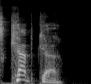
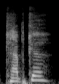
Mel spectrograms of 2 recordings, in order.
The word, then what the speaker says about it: Koepka: Brooks Koepka. That's how I pronounce his name, right? The golfer, Koepka? Is that how I do it? Yeah.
